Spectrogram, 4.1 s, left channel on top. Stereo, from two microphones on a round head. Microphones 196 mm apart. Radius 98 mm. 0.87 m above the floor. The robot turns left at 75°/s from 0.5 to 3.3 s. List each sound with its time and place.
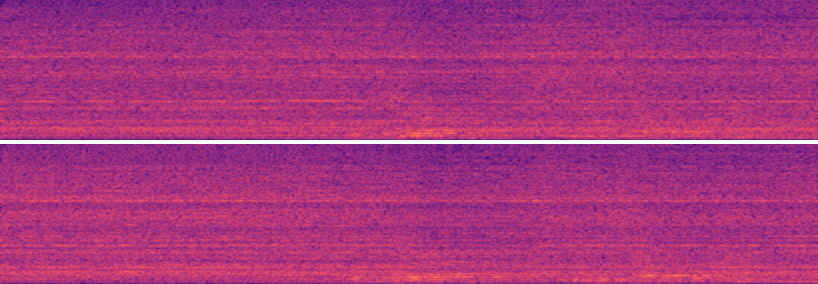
0.0 s an engine running: 110° right, 1.1 m; by 4.1 s 40° left, 1.1 m
1.7 s a man speaking: 130° left, 1.3 m; by 3.9 s 10° left, 1.3 m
